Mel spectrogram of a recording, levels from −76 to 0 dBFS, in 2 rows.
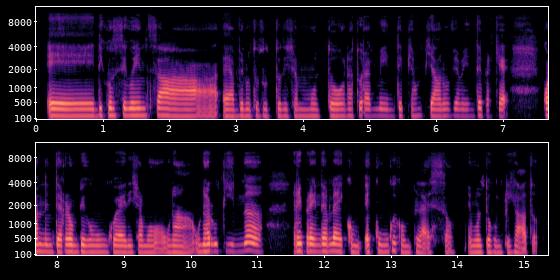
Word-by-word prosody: E 155 Hz, 0 st, +4 dB
di 165 Hz, -, 0 dB
conseguenza, 160 Hz, -, +2 dB
è 150 Hz, -, 0 dB
avvenuto 155 Hz, +1 st, -3 dB
tutto, 150 Hz, 0 st, -8 dB
diciamo, 150 Hz, 0 st, -7 dB
molto 150 Hz, 0 st, -2 dB
naturalmente, 155 Hz, 0 st, -5 dB
pian 155 Hz, +1 st, -13 dB
piano 150 Hz, -1 st, -2 dB
ovviamente, 150 Hz, +1 st, -5 dB
perché, 145 Hz, -3 st, -3 dB, 0.5 s
quando 160 Hz, 0 st, +3 dB
interrompi 155 Hz, 0 st, +3 dB
comunque 150 Hz, 0 st, 0 dB
diciamo 145 Hz, -, -2 dB
una 145 Hz, -1 st, -1 dB
una 165 Hz, +1 st, +3 dB
routine, 165 Hz, 0 st, +1 dB, 0.4 s
riprenderla 170 Hz, -1 st, +5 dB
è 160 Hz, -1 st, +2 dB
comu 145 Hz, -2 st, -3 dB
è -, -, +1 dB
comunque 160 Hz, +2 st, -3 dB
complesso, 140 Hz, -, -5 dB
è -, -, -8 dB
molto 150 Hz, 0 st, -1 dB
complicato. 145 Hz, 0 st, -4 dB
155 Hz, 115 wpm, -26 LUFS, 150-160 Hz, 0.5 s, riprenderla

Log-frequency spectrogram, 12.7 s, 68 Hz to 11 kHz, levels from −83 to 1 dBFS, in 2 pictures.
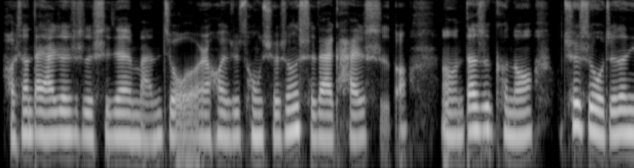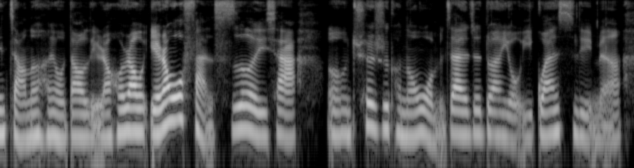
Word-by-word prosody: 好 175 Hz, -, -4 dB
像 190 Hz, +3 st, 0 dB
大 190 Hz, 0 st, +1 dB
家 180 Hz, 0 st, +3 dB
认 190 Hz, 0 st, +1 dB
识 185 Hz, -1 st, -6 dB
的 180 Hz, -, 0 dB
时 180 Hz, +1 st, -4 dB
间 180 Hz, 0 st, +2 dB
也 180 Hz, -, +1 dB
蛮 170 Hz, 0 st, -3 dB
久 180 Hz, 0 st, -2 dB
了， -, -, -4 dB
然 175 Hz, -, 0 dB
后 185 Hz, 0 st, -3 dB
也 175 Hz, -, -2 dB
是 180 Hz, +1 st, -4 dB
从 180 Hz, -1 st, -1 dB
学 175 Hz, -1 st, -2 dB
生 200 Hz, +4 st, +3 dB
时 205 Hz, -6 st, -1 dB
代 170 Hz, 0 st, +3 dB
开 170 Hz, +1 st, 0 dB
始 185 Hz, -, -6 dB
的。 -, -, -6 dB, 0.3 s
呃， 180 Hz, 0 st, -1 dB
但 215 Hz, +2 st, +6 dB
是 220 Hz, -, +2 dB
可 200 Hz, -2 st, -5 dB
能 180 Hz, +1 st, +1 dB, 0.3 s
确 245 Hz, +2 st, +4 dB
实 225 Hz, -2 st, +3 dB
我 195 Hz, -, +5 dB
觉 185 Hz, +1 st, 0 dB
得 200 Hz, -, +4 dB
你 195 Hz, 0 st, +2 dB
讲 160 Hz, -5 st, -2 dB
得 180 Hz, +1 st, -1 dB
很 185 Hz, 0 st, -5 dB
有 170 Hz, -1 st, -2 dB
道 175 Hz, 0 st, -1 dB
理， -, -, -5 dB
然 175 Hz, -, 0 dB
后 200 Hz, +2 st, -1 dB
让 210 Hz, 0 st, +7 dB
我 205 Hz, -, +2 dB
也 195 Hz, -, +5 dB
让 255 Hz, +5 st, +8 dB
我 300 Hz, +1 st, +7 dB
反 -, -, -2 dB
思 220 Hz, +1 st, -2 dB
了 205 Hz, -4 st, +1 dB
一 -, -, -3 dB
下， 180 Hz, -1 st, +2 dB, 0.3 s
呃， 190 Hz, +1 st, -6 dB
确 240 Hz, +4 st, -1 dB
实 220 Hz, 0 st, -3 dB
可 195 Hz, -3 st, -7 dB
能 180 Hz, +2 st, -3 dB
我 180 Hz, -4 st, -2 dB
们 210 Hz, -, -11 dB
在 195 Hz, -3 st, +2 dB
这 195 Hz, +1 st, -5 dB
段 190 Hz, -1 st, -4 dB
友 160 Hz, -2 st, -7 dB
谊 170 Hz, +1 st, -10 dB
关 190 Hz, +2 st, -1 dB
系 210 Hz, -2 st, -6 dB
里 180 Hz, -2 st, -7 dB
面， 80 Hz, 0 st, -6 dB
185 Hz, 330 characters per minute, -24 LUFS, 175-200 Hz, 0.3 s, 让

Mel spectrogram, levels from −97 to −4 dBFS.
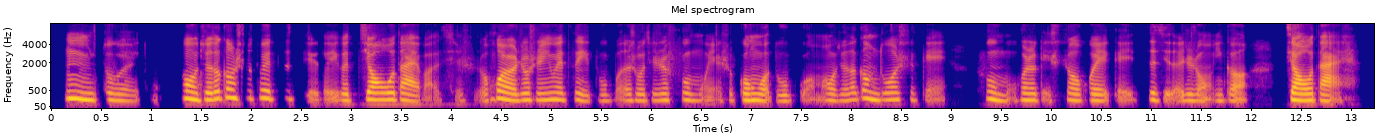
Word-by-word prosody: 嗯， 230 Hz, -4 st, +5 dB
对， 205 Hz, -, -3 dB, 0.3 s
对。 -, -, -32 dB, 0.2 s
嗯， 240 Hz, -1 st, +5 dB
我 215 Hz, -, +6 dB
觉 205 Hz, +2 st, +2 dB
得 225 Hz, -, +4 dB
更 270 Hz, +2 st, +4 dB
是 -, -, -14 dB
对 245 Hz, +1 st, 0 dB
自 215 Hz, -, -13 dB, 0.3 s
己 -, -, -12 dB
的 -, -, -13 dB
一 -, -, -8 dB
个 185 Hz, -1 st, -1 dB
交 205 Hz, +1 st, +4 dB
代 190 Hz, -4 st, +2 dB
吧 -, -, -14 dB
其 85 Hz, -1 st, -22 dB
实， 90 Hz, -, -17 dB
或 215 Hz, +6 st, +5 dB
者 195 Hz, -3 st, +5 dB
就 195 Hz, +2 st, +1 dB
是 195 Hz, 0 st, -4 dB
因 205 Hz, +1 st, 0 dB
为 210 Hz, -, +1 dB
自 200 Hz, -, -13 dB
己 180 Hz, -4 st, -2 dB
读 175 Hz, +1 st, -14 dB
博 170 Hz, -, -16 dB
的 180 Hz, -, -5 dB
时 185 Hz, -, -10 dB
候， 180 Hz, -, -2 dB
其 185 Hz, +1 st, -11 dB
实 190 Hz, -, -2 dB
父 200 Hz, +1 st, -6 dB
母 180 Hz, 0 st, -9 dB
也 -, -, -15 dB
是 180 Hz, -, -14 dB
供 190 Hz, +1 st, +2 dB
我 180 Hz, -, +1 dB
读 170 Hz, 0 st, -7 dB
博 170 Hz, -, -16 dB
嘛， -, -, -16 dB
我 185 Hz, -1 st, -2 dB
觉 180 Hz, +1 st, -7 dB
得 205 Hz, +2 st, -4 dB
更 225 Hz, -3 st, +1 dB
多 205 Hz, +2 st, -1 dB
是 210 Hz, -1 st, -10 dB
给 185 Hz, -, -15 dB, 0.3 s
父 225 Hz, -3 st, 0 dB
母， 180 Hz, -1 st, -5 dB
或 200 Hz, -, -4 dB
者 195 Hz, -, +2 dB
给 190 Hz, -, -16 dB
社 185 Hz, +2 st, -3 dB
会、 180 Hz, 0 st, -2 dB
给 190 Hz, -, -13 dB
自 205 Hz, -, 0 dB
己 180 Hz, -, -9 dB
的 -, -, -7 dB
这 185 Hz, -, -2 dB
种 180 Hz, -, -5 dB
一 180 Hz, -, -8 dB
个 180 Hz, 0 st, -3 dB, 0.4 s
交 190 Hz, -3 st, +8 dB
代。 180 Hz, -3 st, 0 dB
190 Hz, 310 characters per minute, -22 LUFS, 180-205 Hz, 0.4 s, 交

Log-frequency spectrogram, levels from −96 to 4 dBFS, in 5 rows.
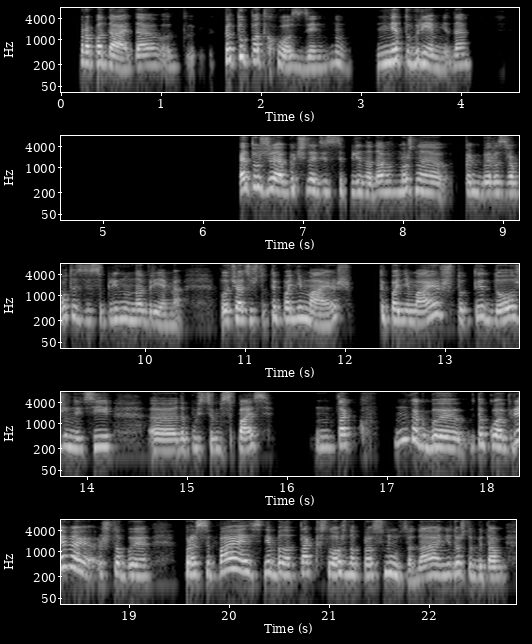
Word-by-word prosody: пропадает, 225 Hz, -2 st, +4 dB
да, 190 Hz, +1 st, 0 dB
вот, 175 Hz, -, -13 dB, 0.4 s
коту 285 Hz, +5 st, +3 dB
под 255 Hz, -1 st, 0 dB
хвост 170 Hz, -7 st, -3 dB
день, 165 Hz, +1 st, -6 dB
ну, 225 Hz, -7 st, -9 dB, 0.3 s
нету 240 Hz, +4 st, +2 dB
времени, 200 Hz, -8 st, -1 dB
да. 195 Hz, +1 st, -4 dB, 2.3 s
Это 295 Hz, -, +5 dB
уже 260 Hz, -3 st, +3 dB
обычная 235 Hz, +2 st, +3 dB
дисциплина, 210 Hz, -3 st, -5 dB
да, 200 Hz, +3 st, +4 dB
вот 210 Hz, 0 st, -6 dB
можно, 215 Hz, -3 st, -2 dB
как 205 Hz, 0 st, -5 dB
бы, 200 Hz, +1 st, 0 dB
разработать 200 Hz, +5 st, -2 dB
дисциплину 200 Hz, +3 st, -4 dB
на 200 Hz, -1 st, 0 dB
время. 175 Hz, -5 st, -6 dB, 0.3 s
Получается, 205 Hz, +2 st, +1 dB
что 205 Hz, -, -12 dB
ты 250 Hz, -, -3 dB
понимаешь 230 Hz, -3 st, -1 dB, 0.2 s
ты 255 Hz, -, -5 dB
понимаешь, 200 Hz, -, +1 dB
что 210 Hz, -, -6 dB
ты 245 Hz, +6 st, -5 dB
должен 225 Hz, +2 st, 0 dB
идти, 230 Hz, +3 st, -3 dB, 0.3 s
э, 180 Hz, -1 st, +1 dB
допустим, 195 Hz, 0 st, -6 dB
спать, -, -, +2 dB, 0.4 s
ну 220 Hz, 0 st, -10 dB
так, 250 Hz, +3 st, +3 dB, 0.4 s
ну, 360 Hz, +5 st, -2 dB
как 295 Hz, -11 st, +1 dB
бы, 215 Hz, -4 st, +3 dB
такое 245 Hz, -3 st, +3 dB
время, 300 Hz, -, +3 dB
чтобы 225 Hz, -4 st, -1 dB, 0.3 s
просыпаясь 250 Hz, +2 st, +4 dB
не 270 Hz, -, 0 dB
было 240 Hz, -2 st, +2 dB
так 255 Hz, +3 st, -1 dB
сложно 235 Hz, 0 st, +2 dB
проснуться, 230 Hz, -, -2 dB
да, 200 Hz, +7 st, +1 dB
не 225 Hz, +1 st, -4 dB
то 245 Hz, -, +1 dB
чтобы 220 Hz, -5 st, -5 dB
там 190 Hz, -1 st, +1 dB
220 Hz, 145 wpm, -23 LUFS, 200-245 Hz, 2.3 s, Это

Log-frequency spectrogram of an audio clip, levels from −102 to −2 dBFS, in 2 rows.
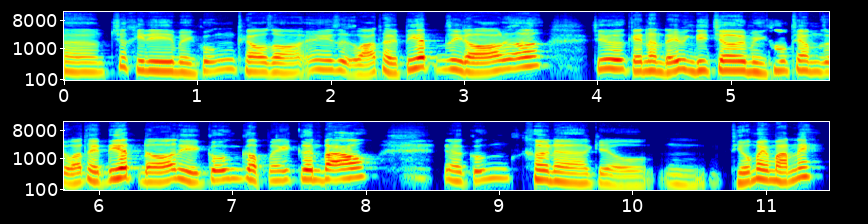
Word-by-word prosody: là 180 Hz, -1 st, -6 dB
trước 255 Hz, +6 st, -8 dB
khi 200 Hz, -, -3 dB
đi 190 Hz, -1 st, +2 dB
mình 175 Hz, -3 st, -6 dB
cũng 200 Hz, +5 st, -6 dB
theo 180 Hz, -3 st, -1 dB
dõi 175 Hz, +5 st, -4 dB
dự 170 Hz, -7 st, -3 dB
báo 145 Hz, +3 st, -1 dB
thời 170 Hz, -3 st, -2 dB
tiết 245 Hz, +10 st, +5 dB
gì 215 Hz, -1 st, 0 dB
đó 180 Hz, +2 st, +3 dB
nữa, 250 Hz, +5 st, +2 dB, 0.4 s
chứ 220 Hz, 0 st, +3 dB
cái 185 Hz, 0 st, 0 dB
lần 190 Hz, -1 st, -1 dB
đấy 180 Hz, +4 st, +2 dB
mình 210 Hz, -4 st, -4 dB
đi 200 Hz, +1 st, -1 dB
chơi 195 Hz, 0 st, +3 dB
mình 180 Hz, -2 st, -4 dB
không 195 Hz, 0 st, -5 dB
xem 195 Hz, -3 st, -2 dB
dự 170 Hz, -3 st, -3 dB
báo 165 Hz, -, -1 dB
thời 185 Hz, -1 st, 0 dB
tiết 245 Hz, +7 st, +6 dB
đó 180 Hz, +4 st, +1 dB
thì 190 Hz, -6 st, 0 dB
cũng 210 Hz, +5 st, -1 dB
gặp 210 Hz, -3 st, 0 dB
ngay 195 Hz, -, -4 dB
cái 200 Hz, -, -3 dB
cơn 215 Hz, -2 st, +3 dB
bão, 225 Hz, +4 st, +6 dB, 0.6 s
nên 205 Hz, -3 st, -5 dB
là 185 Hz, -, -5 dB
cũng 230 Hz, +5 st, -6 dB, 0.2 s
hơi 210 Hz, -2 st, +3 dB
nà, 170 Hz, -4 st, -2 dB
kiểu, 135 Hz, -4 st, -8 dB
ừm, 150 Hz, -3 st, -16 dB, 0.2 s
thiếu 175 Hz, 0 st, -2 dB
may 220 Hz, +2 st, +2 dB
mắn 195 Hz, +1 st, +2 dB
ấy. 260 Hz, +1 st, +1 dB
195 Hz, 250 wpm, -24 LUFS, 175-215 Hz, 0.6 s, tiết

